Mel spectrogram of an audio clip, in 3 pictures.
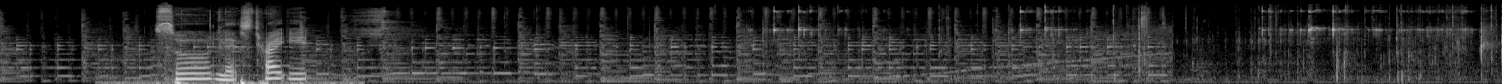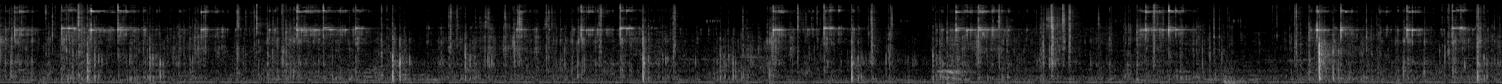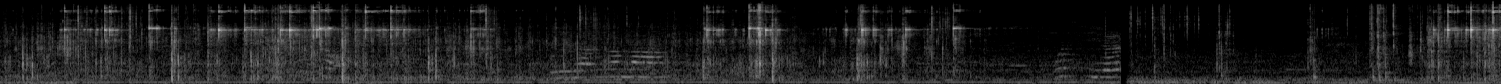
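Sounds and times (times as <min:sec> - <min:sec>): steady low hum: 0:01.0 - 0:03.8
marbles rolling and clattering: 0:07.4 - 0:40.0, 0:41.3 - 0:45.0.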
